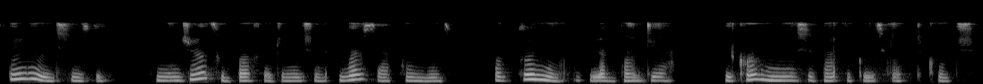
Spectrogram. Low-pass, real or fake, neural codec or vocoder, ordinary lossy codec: 7.2 kHz; fake; autoencoder, 22.05 kHz, a latent of 192 numbers a frame, VITS, trained on one speaker; none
